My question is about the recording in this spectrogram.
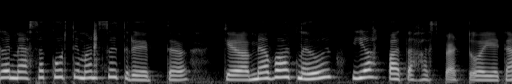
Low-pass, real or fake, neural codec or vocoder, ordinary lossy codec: none; fake; codec, 16 kHz, 8 kbps, FunCodec, trained on LibriTTS, 25 frames a second; none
